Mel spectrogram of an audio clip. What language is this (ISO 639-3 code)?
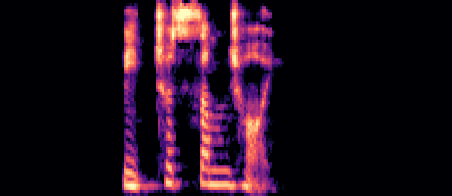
yue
